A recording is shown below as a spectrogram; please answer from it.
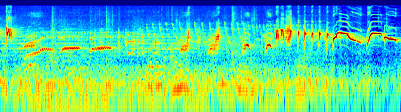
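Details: Wild-caught adult Chinese hwamei in a cage, long-bodied with a fig-leaf tail: a mixed first half of scattered chirps and short whistled notes, then loud, clear looping whistles in rapid bursts during the last seconds.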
